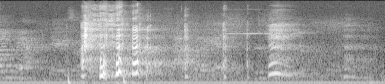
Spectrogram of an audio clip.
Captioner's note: laughter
